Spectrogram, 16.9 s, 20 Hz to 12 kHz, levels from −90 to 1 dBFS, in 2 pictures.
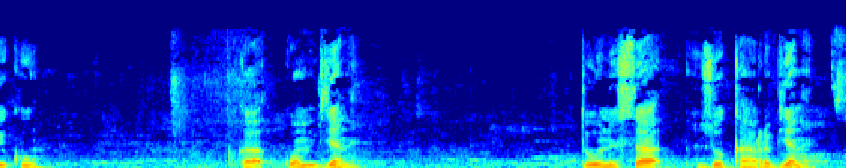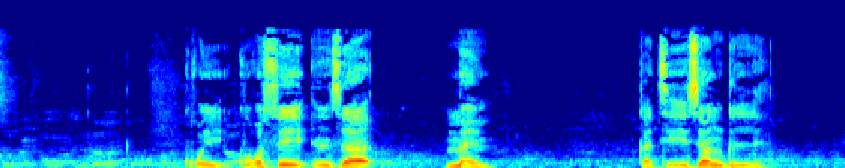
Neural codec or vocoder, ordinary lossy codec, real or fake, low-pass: none; MP3, 48 kbps; real; 9.9 kHz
